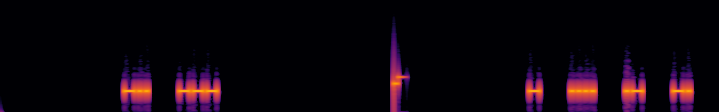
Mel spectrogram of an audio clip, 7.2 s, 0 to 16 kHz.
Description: Morse code, heard as a keyed tone, about 36 wpm, spaced as for 20 wpm, 690 Hz. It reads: DO THAN
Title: 3x Character Spacing - Top 100 Words - 35wpm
